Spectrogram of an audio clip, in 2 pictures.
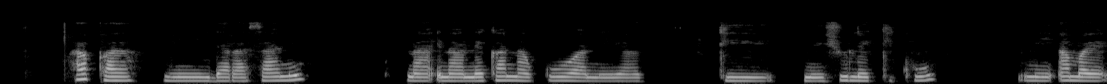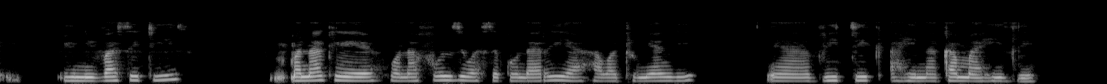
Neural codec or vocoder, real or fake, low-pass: none; real; 7.2 kHz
